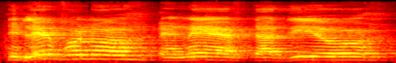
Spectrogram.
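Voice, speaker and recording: Man in his 80s, piercing bright voice, emphatic oratory, reading a letter aloud, echoey room. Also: high voice. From Greece.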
